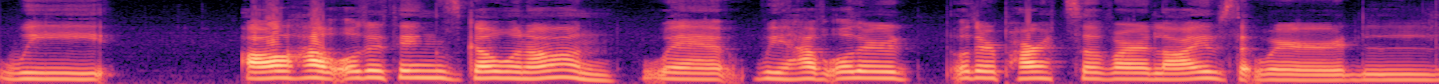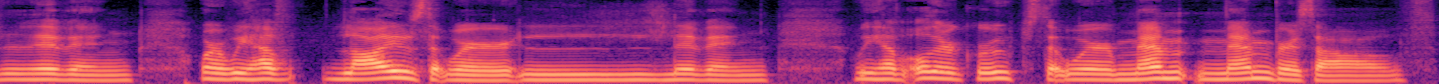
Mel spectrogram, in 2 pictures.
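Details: Adult woman who stammers, giving a recorded talk; repetitions of words and syllables audible; stuttering (stammering).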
